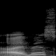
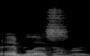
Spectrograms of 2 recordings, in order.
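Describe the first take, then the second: First: The word is said without an L sound. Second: The word is said with an L sound. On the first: The speaker calls it right. "I guess the computer said it right. Ibis" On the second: The speaker calls it wrong. "I've been saying it wrong this entire time"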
